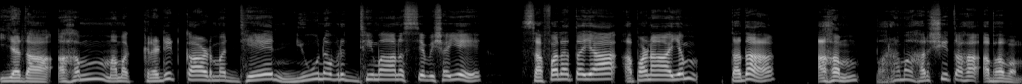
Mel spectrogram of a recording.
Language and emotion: Sanskrit, happy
